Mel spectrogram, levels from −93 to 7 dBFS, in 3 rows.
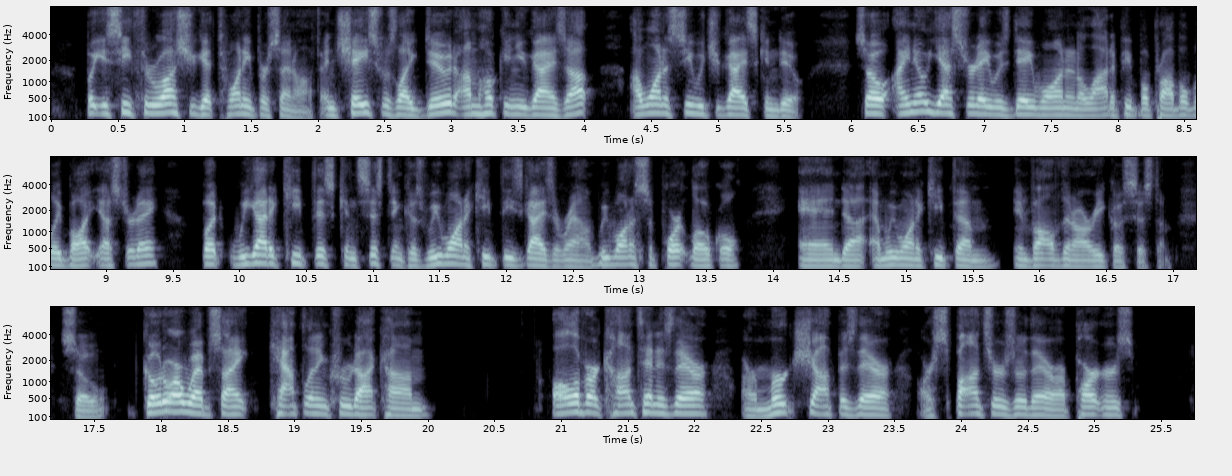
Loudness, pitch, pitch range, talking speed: -22 LUFS, 145 Hz, 125-160 Hz, 230 wpm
